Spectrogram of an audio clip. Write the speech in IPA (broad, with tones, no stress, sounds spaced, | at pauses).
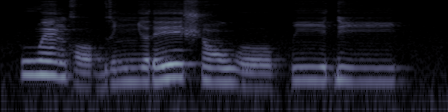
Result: w ɛ̃˦ ɡ ɔ˨ ɡ ə˧ ɲ ə˧ ɾ eː˦ ʃ ɔ̃˧ w oː˨ p iː˦ ɗ iː˦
